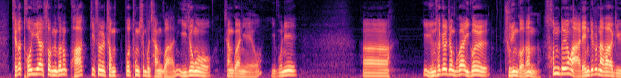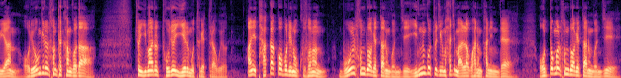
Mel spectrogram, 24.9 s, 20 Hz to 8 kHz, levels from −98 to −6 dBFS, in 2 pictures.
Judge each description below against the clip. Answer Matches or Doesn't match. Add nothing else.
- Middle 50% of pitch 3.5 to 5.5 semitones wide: Doesn't match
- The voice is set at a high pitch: Doesn't match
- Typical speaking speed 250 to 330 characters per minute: Matches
